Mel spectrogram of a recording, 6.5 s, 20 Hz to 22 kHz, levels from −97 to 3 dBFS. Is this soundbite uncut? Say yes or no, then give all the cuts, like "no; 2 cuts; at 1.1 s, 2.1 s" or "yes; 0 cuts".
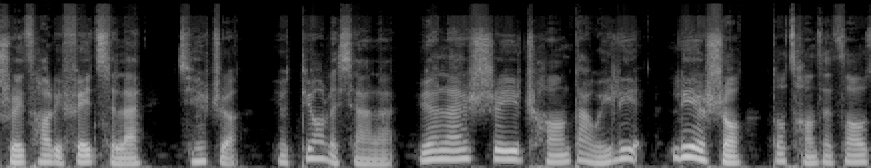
no; 2 cuts; at 3.0 s, 4.9 s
